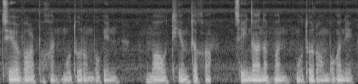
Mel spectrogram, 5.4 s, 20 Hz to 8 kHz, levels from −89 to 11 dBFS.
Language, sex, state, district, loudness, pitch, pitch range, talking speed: Mizo, male, Mizoram, Aizawl, -16 LUFS, 85 Hz, 85-90 Hz, 225 wpm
